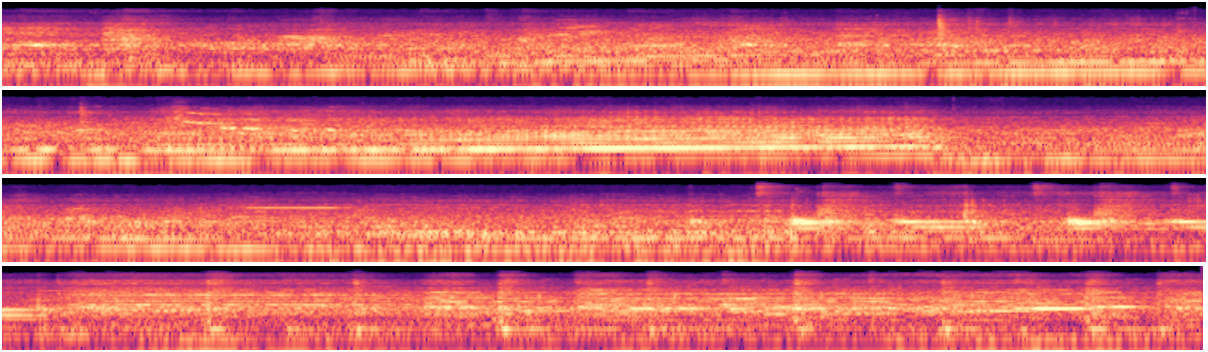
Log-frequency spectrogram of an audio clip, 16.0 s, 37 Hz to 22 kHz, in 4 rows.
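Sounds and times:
vehicle engine revving: 0.4 - 10.5.

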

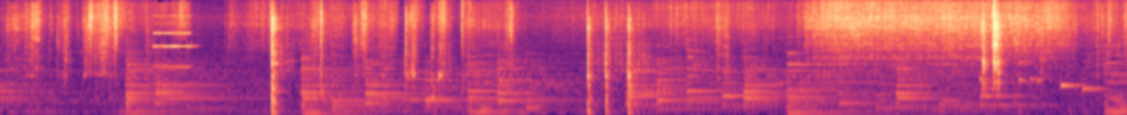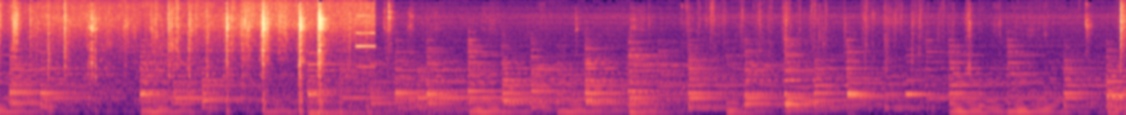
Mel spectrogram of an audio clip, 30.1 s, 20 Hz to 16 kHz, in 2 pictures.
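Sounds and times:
custard sizzling in pan: 8.6 - 19.8.

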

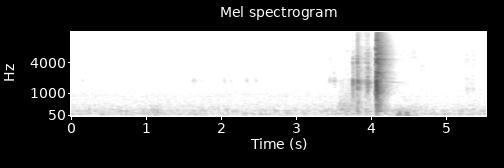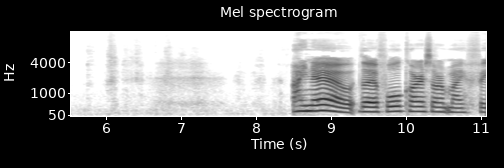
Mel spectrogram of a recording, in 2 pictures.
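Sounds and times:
paper handling: 5.2 - 6.9.

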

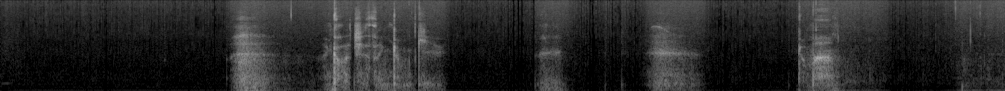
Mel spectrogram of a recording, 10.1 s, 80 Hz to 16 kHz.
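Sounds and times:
man whispering: 3.2 - 4.6, 7.9 - 8.8.

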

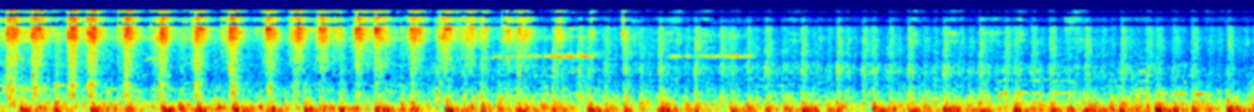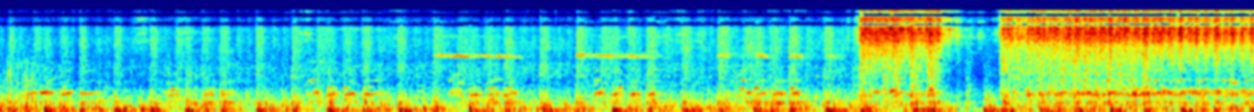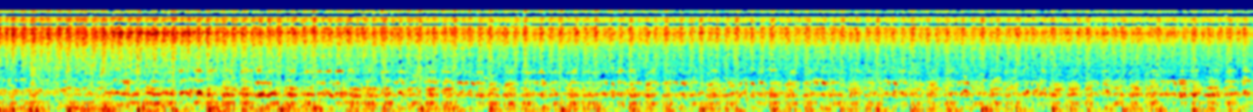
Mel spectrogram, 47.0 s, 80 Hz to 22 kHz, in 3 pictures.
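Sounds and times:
samba percussion band: 0.0 - 47.0
deep bass drums beating: 9.5 - 19.5.

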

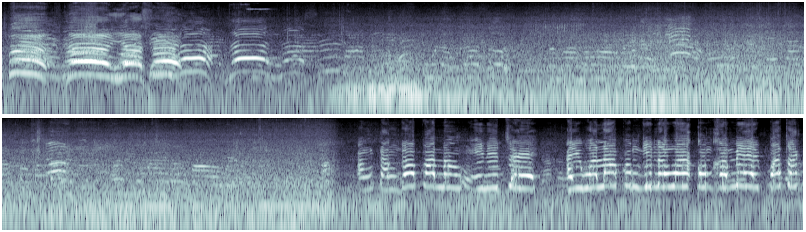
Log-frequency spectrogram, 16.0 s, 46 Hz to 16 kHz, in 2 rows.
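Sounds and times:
faint crowd voices: 0.0 - 11.4
road traffic rumble: 0.0 - 16.0.

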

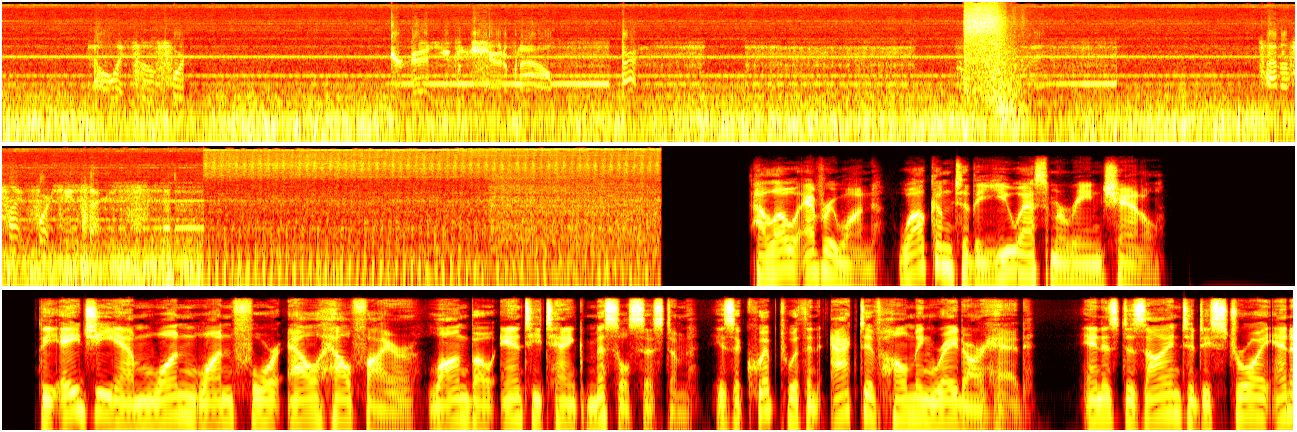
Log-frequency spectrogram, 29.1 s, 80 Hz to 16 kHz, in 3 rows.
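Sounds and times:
helicopter cabin drone: 0.0 - 14.7
crew voices over intercom: 0.6 - 1.5, 2.9 - 6.8, 9.4 - 11.2
missile firing rush: 7.2 - 8.4.

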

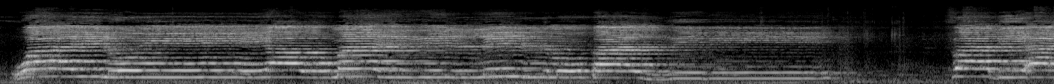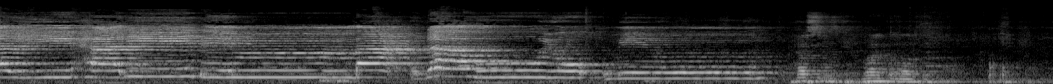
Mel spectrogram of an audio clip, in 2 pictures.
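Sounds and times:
girl chanting melodically: 0.0 - 8.6, 9.5 - 18.4.

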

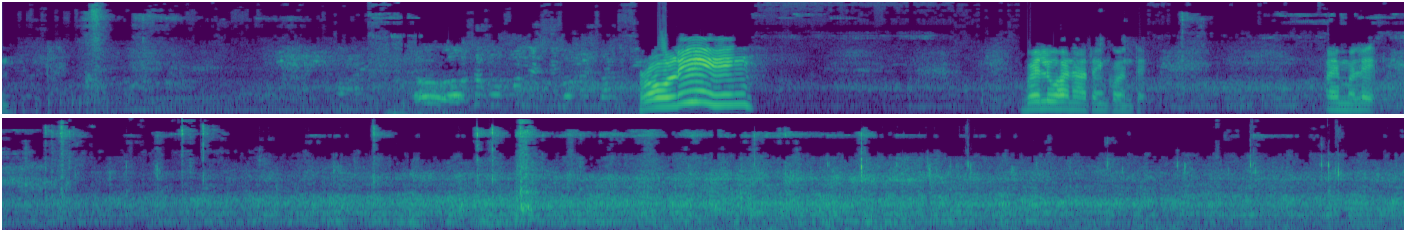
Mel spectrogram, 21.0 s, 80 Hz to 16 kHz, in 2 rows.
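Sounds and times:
bicycle tyres rolling on asphalt: 0.0 - 21.0
wind rushing over microphone: 2.4 - 4.8.

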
